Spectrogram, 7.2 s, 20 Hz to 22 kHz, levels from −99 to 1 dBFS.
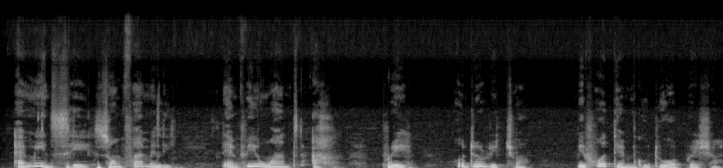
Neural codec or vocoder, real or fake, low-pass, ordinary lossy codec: vocoder, 44.1 kHz, 128 mel bands every 256 samples, BigVGAN v2; fake; 19.8 kHz; none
